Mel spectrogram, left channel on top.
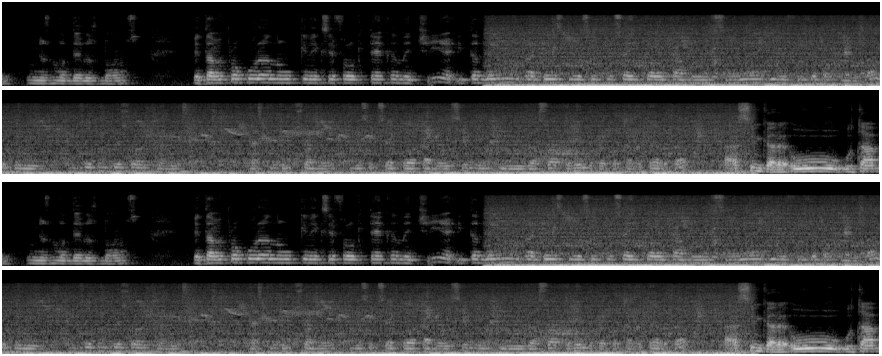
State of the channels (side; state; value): both; identical; correlation 1.00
